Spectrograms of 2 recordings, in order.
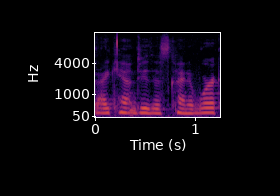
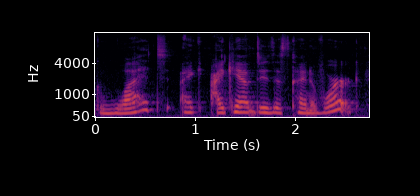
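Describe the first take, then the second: First: Said in the usual way. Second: Breathless, horrified whisper; barely voiced, stunned disbelief; shocked whisper. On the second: Telling the lady she can't do this work, in a shocked whisper.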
